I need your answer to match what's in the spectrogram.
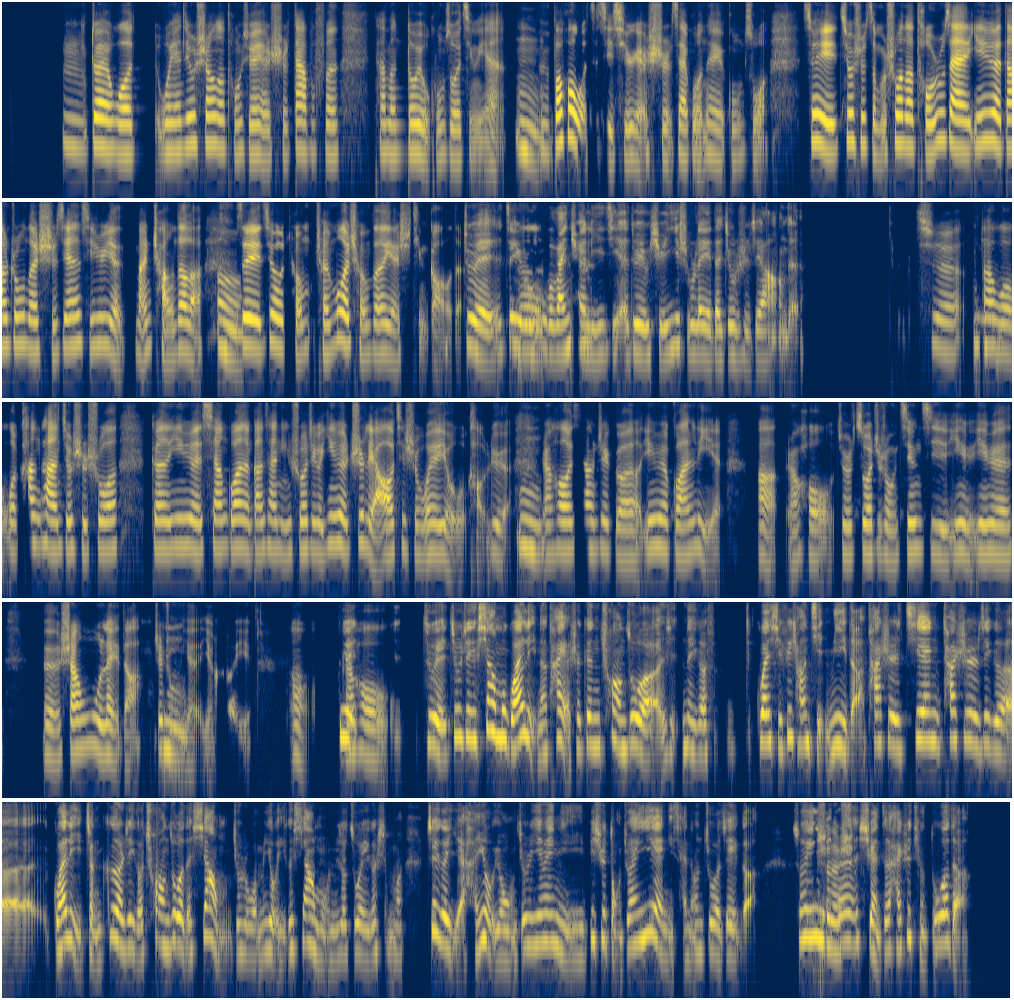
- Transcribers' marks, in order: other background noise
- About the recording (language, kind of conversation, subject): Chinese, advice, 你是否考虑回学校进修或重新学习新技能？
